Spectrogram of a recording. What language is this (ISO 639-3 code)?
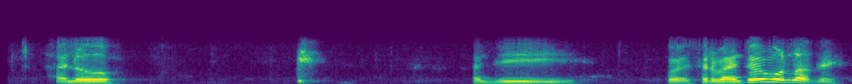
doi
